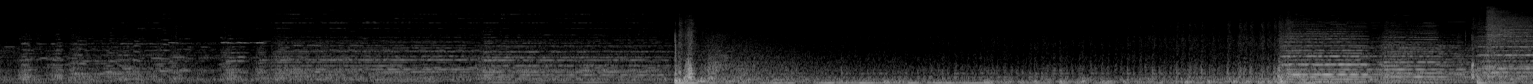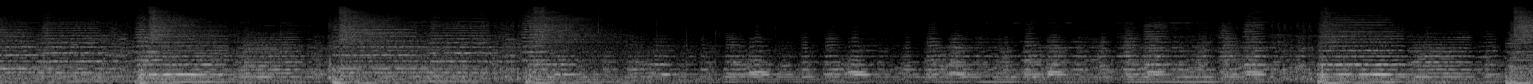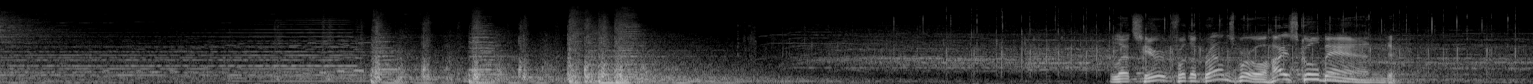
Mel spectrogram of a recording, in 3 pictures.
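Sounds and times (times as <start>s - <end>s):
marching band playing: 0.0s - 38.1s, 40.6s - 45.9s.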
